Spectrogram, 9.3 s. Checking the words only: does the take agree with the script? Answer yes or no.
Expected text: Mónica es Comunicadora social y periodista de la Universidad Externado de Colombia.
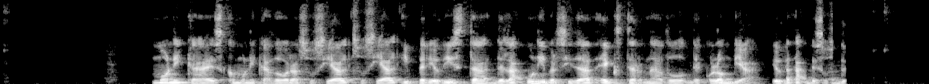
no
